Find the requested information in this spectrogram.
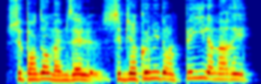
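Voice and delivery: put-on a village boy patiently explaining the tide; earnest peasant boy. Peasant boy explaining the tide to Noémie, earnest child voice.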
